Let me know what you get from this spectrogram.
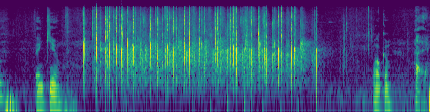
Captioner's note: applause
